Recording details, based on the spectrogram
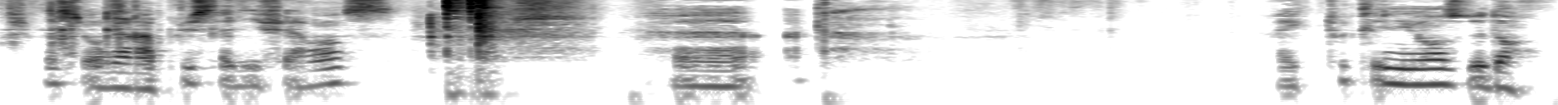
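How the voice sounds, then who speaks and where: A woman's voice: low voice, steady tone, takes it slowly, gravelly, long pauses, warm tone, a little hiss or hum. A woman chatting casually through a hands-on craft demo, full of fillers and little "hop" sounds as she works. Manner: chatty, filler-heavy, frequent "hop" while working. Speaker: crafting vlogger.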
